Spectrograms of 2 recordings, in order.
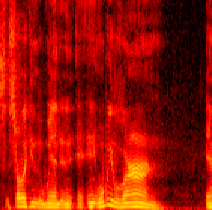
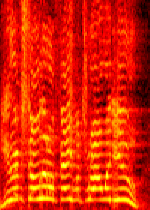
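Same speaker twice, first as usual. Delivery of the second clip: very high, raised scolding tone; 7 dB louder than usual. Showing how the speaker reads a scripture passage, in a scolding tone like to kids. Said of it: "read them with an attitude, as if we're talking to our kids".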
